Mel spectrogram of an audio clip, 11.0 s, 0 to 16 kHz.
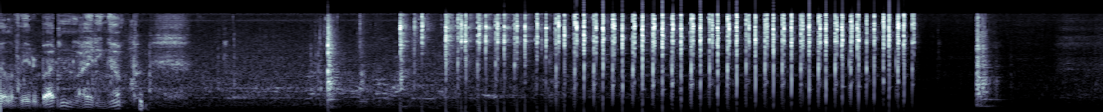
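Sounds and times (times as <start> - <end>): rapid mechanical clicking: 4.0 - 9.2.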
